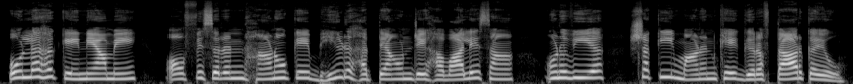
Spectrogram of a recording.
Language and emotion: Sindhi, neutral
